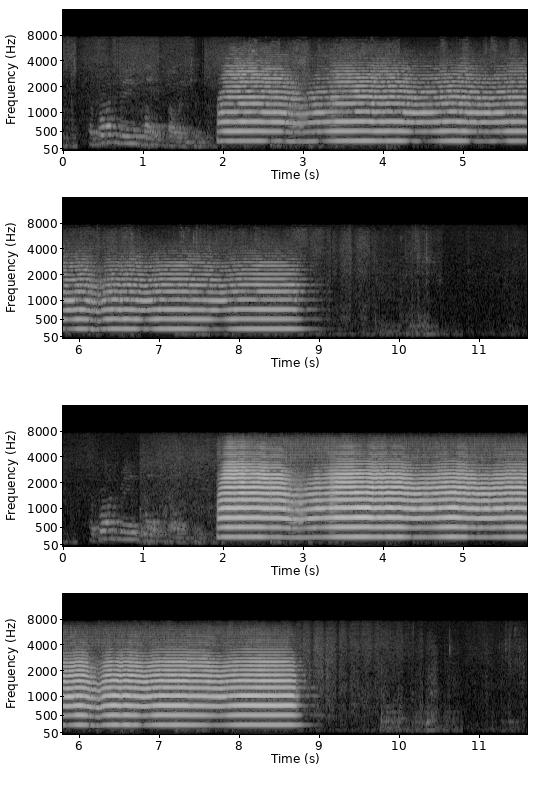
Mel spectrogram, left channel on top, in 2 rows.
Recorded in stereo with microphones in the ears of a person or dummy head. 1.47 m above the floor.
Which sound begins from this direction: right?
A trumpet, at 1.9 s.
